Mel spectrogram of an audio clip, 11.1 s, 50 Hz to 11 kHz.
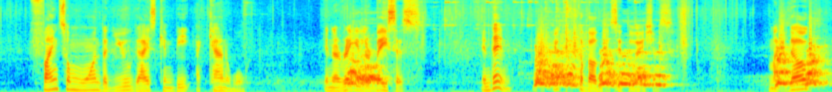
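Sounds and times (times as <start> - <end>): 
speech: 0.6 - 3.4, 4.3 - 5.7, 6.4 - 7.0, 7.7 - 9.2, 10.2 - 11.0
dog barking: 4.5 - 5.4, 7.0 - 9.2, 10.3 - 11.0.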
